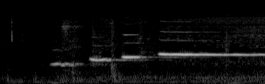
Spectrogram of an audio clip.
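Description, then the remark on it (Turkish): Someone whistles a short melody: three brief notes climbing step by step, then a long held higher note. The whistling is clear, with no talking. “Aa ıslıkla çok seviyorum evet.”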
